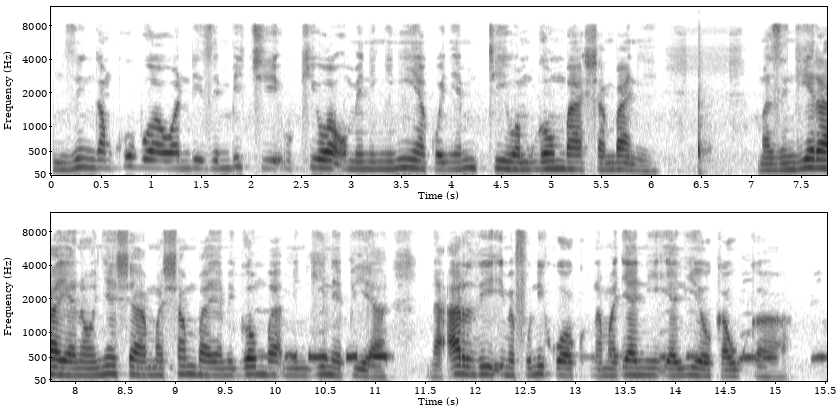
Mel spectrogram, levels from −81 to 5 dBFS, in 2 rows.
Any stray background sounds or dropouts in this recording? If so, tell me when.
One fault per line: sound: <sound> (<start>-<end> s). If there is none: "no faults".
sound: thud (6.5-6.6 s)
